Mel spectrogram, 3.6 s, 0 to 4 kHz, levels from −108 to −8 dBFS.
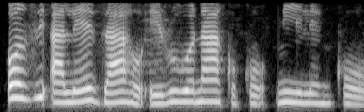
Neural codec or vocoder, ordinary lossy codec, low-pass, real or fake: none; none; 3.6 kHz; real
